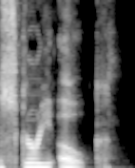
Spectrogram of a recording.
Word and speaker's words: Scurry Oak: Oh, Scurry Oak.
